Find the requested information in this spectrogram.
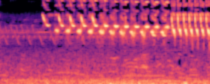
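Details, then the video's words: Black-hooded yellow hooded siskin mule singing: after a quiet half-second, a fast run of high, sharp chirps breaks into rapid repeated twittering notes that quicken into a dense trill toward the end. "Black HOODED yellow siskin mule | Cabecita negra CD | Carduelis singing"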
